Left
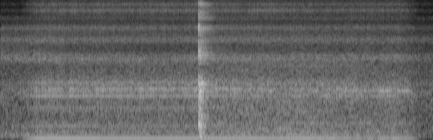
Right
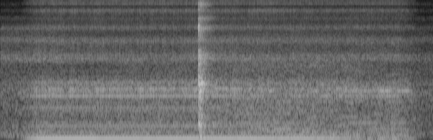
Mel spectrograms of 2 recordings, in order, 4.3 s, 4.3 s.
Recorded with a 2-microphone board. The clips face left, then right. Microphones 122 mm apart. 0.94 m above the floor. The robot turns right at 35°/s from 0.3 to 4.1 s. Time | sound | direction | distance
2.0 | a snare drum | 15° left (ahead or behind) | 0.5 m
